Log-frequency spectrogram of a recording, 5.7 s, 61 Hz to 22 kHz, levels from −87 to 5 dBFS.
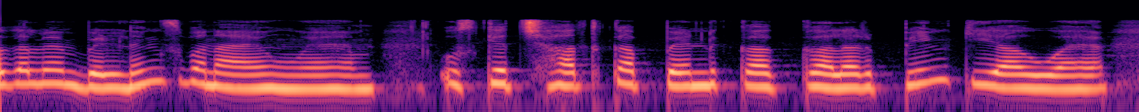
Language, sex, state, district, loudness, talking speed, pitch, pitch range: Hindi, male, Jharkhand, Garhwa, -15 LUFS, 170 wpm, 235 Hz, 220-265 Hz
